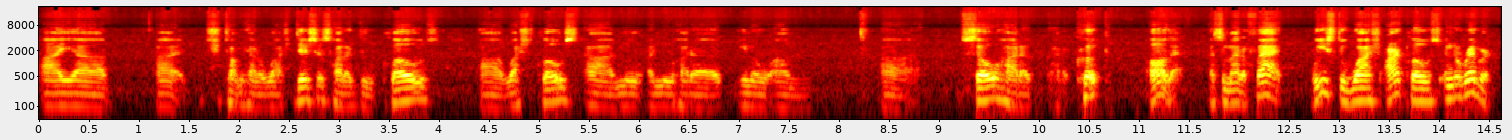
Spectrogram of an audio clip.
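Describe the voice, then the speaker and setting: A man's voice: on the low side, expressive, moderate pace, slight background noise, poor audio. A man from Puerto Rico whose first language is Spanish, with a Puerto Rican accent, telling stories earnestly in a casual interview and often repeating himself. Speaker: podcast guest.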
